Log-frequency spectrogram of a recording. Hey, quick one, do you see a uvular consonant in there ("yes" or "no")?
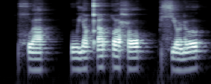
yes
